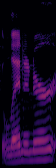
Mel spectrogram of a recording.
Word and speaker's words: Lenina: the female characters and he pronounces both of them like leniner and Linder because he's Scottish I've seen Linda uh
